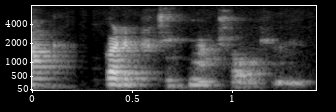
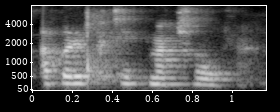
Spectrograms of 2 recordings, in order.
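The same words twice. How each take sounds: First: Breathy whisper, much softer. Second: Said in the usual way. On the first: Shown as a demonstration. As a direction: hush it like an inner vow. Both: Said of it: "This is like".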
